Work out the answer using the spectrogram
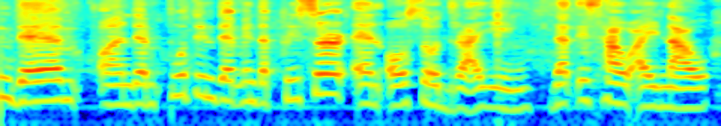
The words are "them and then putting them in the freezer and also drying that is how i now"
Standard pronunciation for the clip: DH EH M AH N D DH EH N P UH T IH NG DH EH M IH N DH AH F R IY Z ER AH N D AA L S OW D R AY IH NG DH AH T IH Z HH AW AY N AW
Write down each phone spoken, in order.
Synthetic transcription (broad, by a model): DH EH M AH N D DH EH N P UH T IH NG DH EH M IH N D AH P R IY S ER AH N D AA L S OW D R AY IH NG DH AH T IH S HH AW AY N AW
